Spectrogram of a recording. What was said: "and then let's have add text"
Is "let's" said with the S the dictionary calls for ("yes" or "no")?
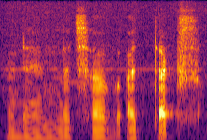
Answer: yes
